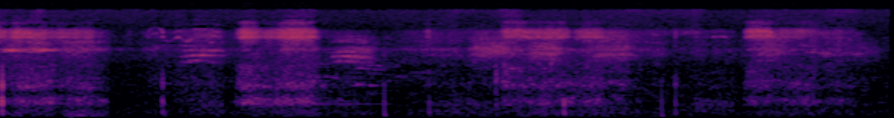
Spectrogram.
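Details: Australian Bulldog puppy snoring softly while asleep, with hissing, airy breaths repeating about every two and a half seconds in a quiet room.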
